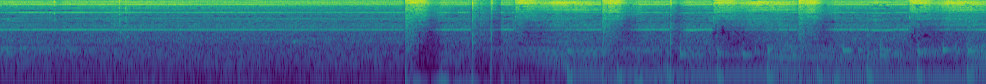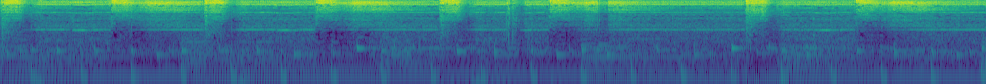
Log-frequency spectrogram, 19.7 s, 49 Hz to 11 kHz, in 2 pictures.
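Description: A pneumatically operated rocker arm spot welder, an Electroweld SP 40P, joins 1 mm thick components at 40 to 45 psi. Loud repeated cycles of hissing air and mechanical thumps come at irregular intervals over a constant electrical hum, with no talking.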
